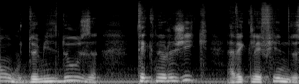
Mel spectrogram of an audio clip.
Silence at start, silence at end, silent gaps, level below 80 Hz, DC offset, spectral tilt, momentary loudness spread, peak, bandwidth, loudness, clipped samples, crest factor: 0 s; 0 s; none; -52 dBFS; under 0.1%; -7 dB/octave; 11 LU; -8 dBFS; 18 kHz; -24 LUFS; under 0.1%; 16 dB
